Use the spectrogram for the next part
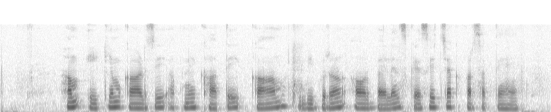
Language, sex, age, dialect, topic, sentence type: Hindi, male, 41-45, Garhwali, banking, question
